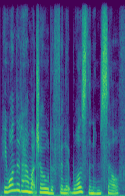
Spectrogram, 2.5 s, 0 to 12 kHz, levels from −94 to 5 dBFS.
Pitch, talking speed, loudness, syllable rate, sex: 245 Hz, 215 wpm, -14 LUFS, 5.8 syllables/s, female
